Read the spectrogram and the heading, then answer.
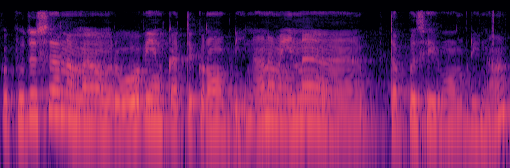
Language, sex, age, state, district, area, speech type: Tamil, female, 30-45, Tamil Nadu, Salem, urban, spontaneous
